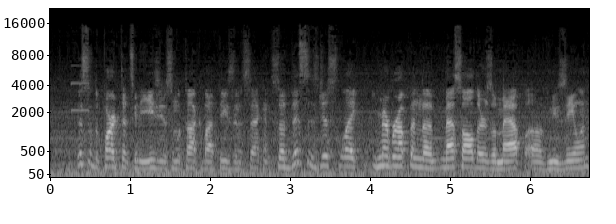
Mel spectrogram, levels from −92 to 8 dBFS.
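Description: At 1.05 s there's a quick blip, and a second one from about 3.35 to 3.37 s, both the mark of damaged data in a compressed stream. A stretch of the encoded bytes got corrupted, so the decoder couldn't make sense of those frames, lost its footing and had to hunt for the next valid frame header before carrying on. Each one is short, over in a couple of hundredths of a second.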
